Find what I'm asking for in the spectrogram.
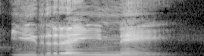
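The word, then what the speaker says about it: eirene: The word peace there in the Greek is pronounced irene.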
